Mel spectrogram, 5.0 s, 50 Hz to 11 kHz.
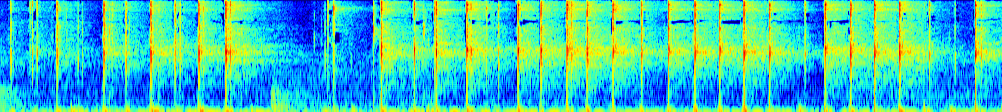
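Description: A small, hollow, whole clam shell about the size of a palm coin, with both halves closed, is held in the fingertips and clicked and rubbed by the fingers. About 32 short, dry, bright clicks ring at around 2.3 kHz, with a brief softer rubbing pause near the 1.5-second mark before the rapid clicking resumes.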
